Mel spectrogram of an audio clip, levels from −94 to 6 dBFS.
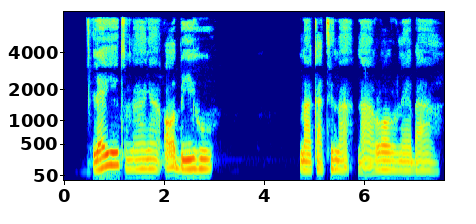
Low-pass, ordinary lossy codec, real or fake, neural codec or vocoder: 7.2 kHz; MP3, 64 kbps; real; none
